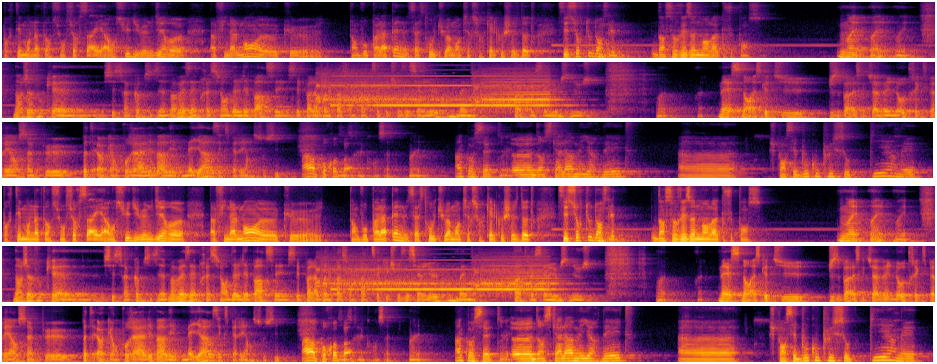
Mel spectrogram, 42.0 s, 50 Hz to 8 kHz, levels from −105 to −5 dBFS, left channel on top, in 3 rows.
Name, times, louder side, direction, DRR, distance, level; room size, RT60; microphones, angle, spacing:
voice 1, 0.0-4.8 5.2-9.1 9.7-11.4 32.5-33.3 34.8-37.3 38.1-39.0 39.6-41.7, right 6 dB, 80° right, 0.3 m, -24 dB
sound 1, 8.3-9.1 18.7-22.2, equal, ahead, 0.9 m, -27 dB
voice 2, 8.9-9.2 12.5-21.1 21.7-23.4 23.8-24.0 24.7-26.0 26.4-32.2 32.4-32.6 33.0-33.8 34.1-34.3 35.4-35.6, right 2 dB, 60° right, 0.8 m, -29 dB
16.5 x 13.5 x 3.1 m
head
